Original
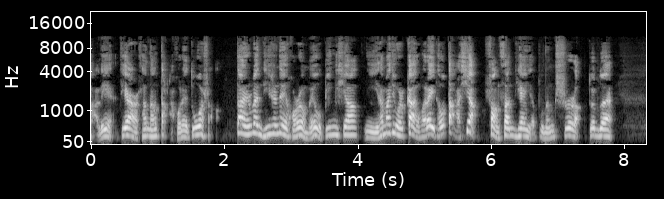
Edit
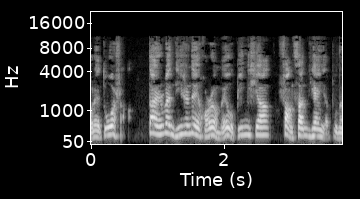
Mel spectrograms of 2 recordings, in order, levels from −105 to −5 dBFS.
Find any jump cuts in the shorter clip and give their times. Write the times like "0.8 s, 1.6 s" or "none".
2.8 s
